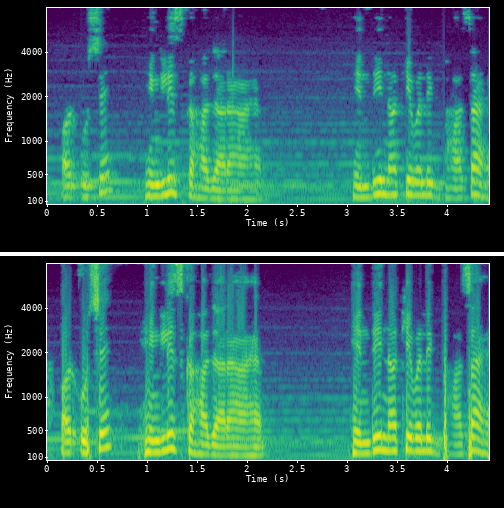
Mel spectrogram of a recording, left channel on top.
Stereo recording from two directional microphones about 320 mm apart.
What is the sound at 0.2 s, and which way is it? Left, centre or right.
Speech, right.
